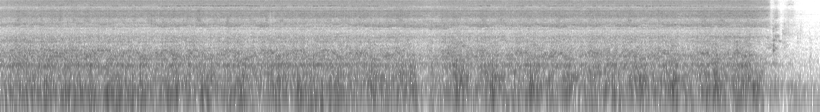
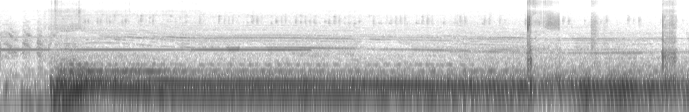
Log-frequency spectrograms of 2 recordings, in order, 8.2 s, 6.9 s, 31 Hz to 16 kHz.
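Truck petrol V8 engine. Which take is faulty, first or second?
first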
